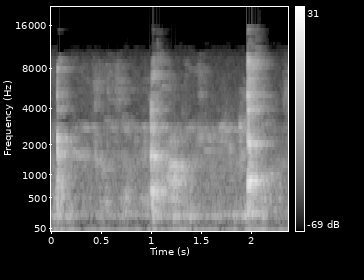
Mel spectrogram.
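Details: Burping contest: three short, abrupt throaty burps about a second apart in a quiet room; ordinary belching.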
